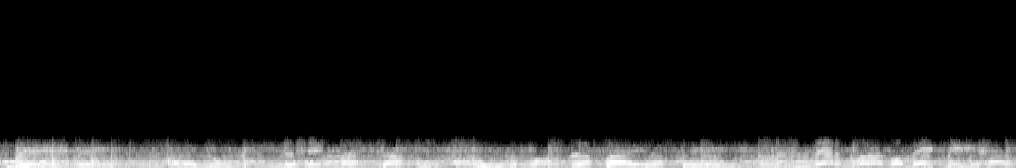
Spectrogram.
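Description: A song playing: a wavering sung melody over steady instrumental backing.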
